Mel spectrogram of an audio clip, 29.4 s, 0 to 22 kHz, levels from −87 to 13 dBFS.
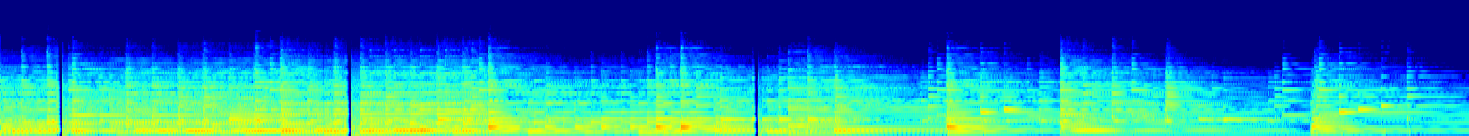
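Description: At 1.13 s the audio breaks off for about 0.24 s. For roughly 220 ms the last sound is stretched into a fading buzz or hiss, followed by about 20 ms of silence before normal audio resumes with that stretch simply gone. This is a long network dropout, most likely a gap in packet arrival where the receiver kept extending what it had until it ran out.

Between 6.43 and 6.89 s there are three instances of short concealed packet loss. The first runs from 6.43 to 6.49 s (40 ms), the second from 6.59 to 6.63 s (20 ms) and the third from 6.85 to 6.89 s (20 ms). In each, a small block of audio missed the decoder, which filled it by extrapolating the preceding signal and then crossfaded back. The result is a brief smear or wobble rather than a hard gap.

Immediately after this cluster, at 6.91 s, a second long network dropout begins and lasts until 7.21 s. About 280 ms of synthesized continuation decays into roughly 30 ms of silence. 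The closeness to the preceding losses fits a burst of network trouble that outlasted what short concealment could cover.

The third long network dropout runs from 15.05 to 15.25 s. About 180 ms of fading fill is followed by about 20 ms of silence, after which the audio returns with the lost portion skipped.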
